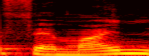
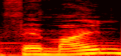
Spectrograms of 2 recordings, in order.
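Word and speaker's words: famine: हम फैमिन कहते हैं फैमिन याद रखें इससे आपने फैमिन प्रोनाउंस करना है यह फैमिन नहीं है फैमिन बिल्कुल गलत है ये फैमिन है फेम फेम किसी इलाके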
